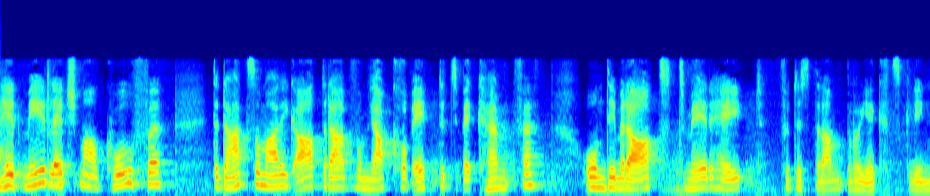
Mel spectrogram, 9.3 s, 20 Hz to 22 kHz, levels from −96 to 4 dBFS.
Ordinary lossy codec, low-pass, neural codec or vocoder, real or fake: MP3, 48 kbps; 7.2 kHz; codec, 16 kHz, 0.5 kbps, X-Codec, WavLM features, trained on Multilingual LibriSpeech; fake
